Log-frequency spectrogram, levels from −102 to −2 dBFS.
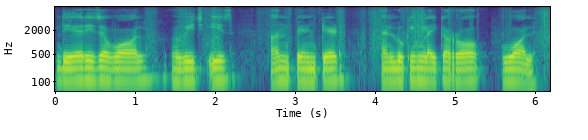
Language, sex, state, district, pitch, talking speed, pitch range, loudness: English, male, Jharkhand, Garhwa, 110 Hz, 125 wpm, 105-110 Hz, -16 LUFS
